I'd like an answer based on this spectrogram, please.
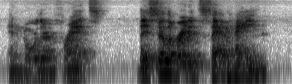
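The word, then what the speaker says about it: Samhain: They celebrated Sam Hayne, pronounced Oh, it's pronounced sewing over there.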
